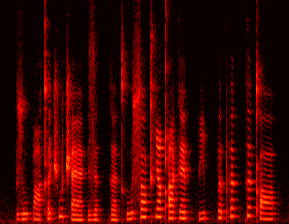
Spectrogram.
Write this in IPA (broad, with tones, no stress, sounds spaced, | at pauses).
z u˩˥ p ɑ˩ kʼ ə˧ t͡ʃʰ u˥ t͡ʃʼ æ˩ | z ə˩ kː ɜ˩ kʰ u˩˥ s ɒ˥ kʰ i˥ qʼ ɛ˧ k ɛ˧ pː i˩˥ pː ə˧ pʰ ə˥ kː ə˥ kʼ ɒ˧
